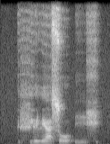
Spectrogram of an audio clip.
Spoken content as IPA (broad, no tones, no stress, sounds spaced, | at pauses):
fʲ ɘ lʲ a s o ʔ i x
